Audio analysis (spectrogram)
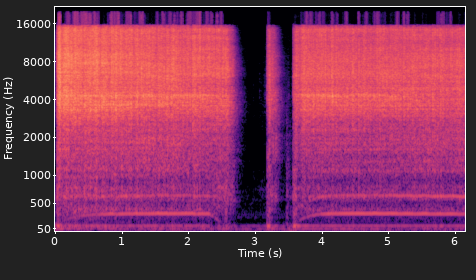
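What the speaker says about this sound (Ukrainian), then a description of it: "Мелимо гарненько, тому що заварювати будемо прямо у горнятку." Electric grinder milling coffee beans fine for brewing right in a cup: a loud, steady motor whir that cuts off briefly, gives a short burst, then spins up again and runs on, close with no talk.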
